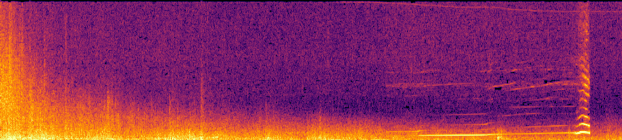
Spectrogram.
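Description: Halloween intro sound effect: a thunder rumble that fades away over several seconds, then a single howl rising slowly in pitch about four seconds in, ending with a quick upward sweep.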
